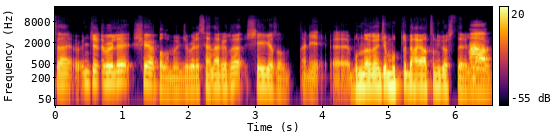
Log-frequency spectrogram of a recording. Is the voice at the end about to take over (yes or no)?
yes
